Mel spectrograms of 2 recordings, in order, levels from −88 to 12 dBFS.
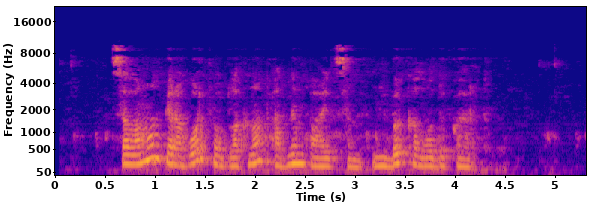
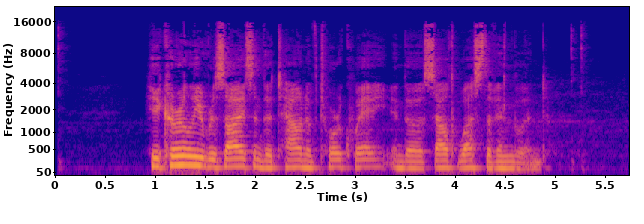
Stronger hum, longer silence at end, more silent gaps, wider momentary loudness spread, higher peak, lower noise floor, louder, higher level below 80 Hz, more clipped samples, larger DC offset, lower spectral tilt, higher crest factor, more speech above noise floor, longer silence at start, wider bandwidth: neither; second, 0.35 s vs 0.9 s; neither; second, 10 LU vs 13 LU; about the same, -2 dBFS vs -2 dBFS; second, -50 dBFS vs -64 dBFS; about the same, -17 LUFS vs -19 LUFS; first, -48 dBFS vs -54 dBFS; neither; neither; about the same, -6 dB/octave vs -5 dB/octave; about the same, 16 dB vs 16 dB; second, 34 dB vs 46 dB; second, 0.5 s vs 0.95 s; second, 10 kHz vs 16.5 kHz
